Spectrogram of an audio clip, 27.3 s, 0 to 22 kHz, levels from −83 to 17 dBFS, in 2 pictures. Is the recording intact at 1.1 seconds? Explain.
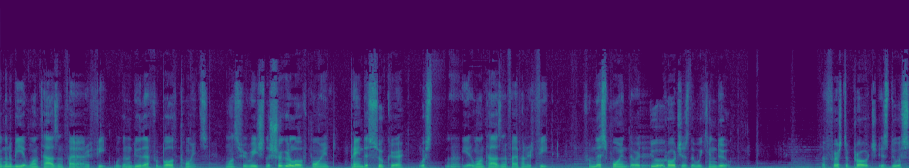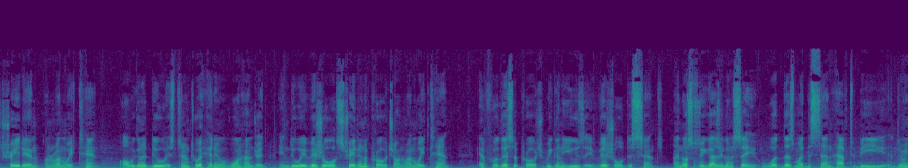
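No. AAC frame loss with concealment affects 1.12 to 1.31 s. About 128 ms of coded audio, which fits three lost frames, was rebuilt from the last good spectrum, giving a smeared, noisy or phasey patch. A spectrogram shows blurred, repeated spectral texture; the waveform loses its normal shape.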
